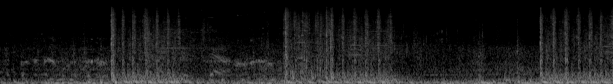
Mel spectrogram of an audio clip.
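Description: RPK machine gun fire in the Forever Winter video game: steady rattling automatic bursts with sharp louder volleys breaking in three times, loud and close throughout.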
